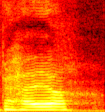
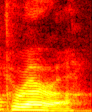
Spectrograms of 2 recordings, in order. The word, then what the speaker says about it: Pereira: per me Michelle Michelle Pereira Michelle Pereira is his name why did I keep saying Mel Pera it's Pereira Michelle Pereira one good stuff from Michelle Pereira yeah got the job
